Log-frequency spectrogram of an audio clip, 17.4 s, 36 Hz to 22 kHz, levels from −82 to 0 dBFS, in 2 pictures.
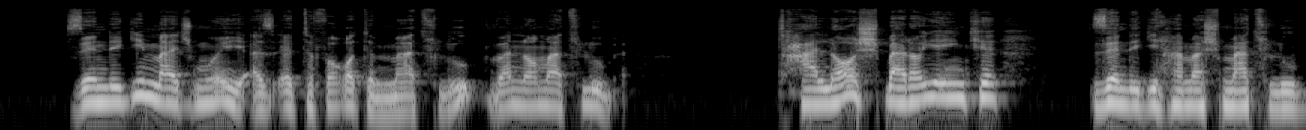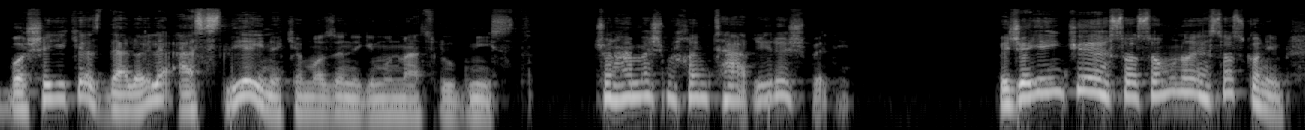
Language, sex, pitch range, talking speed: Persian, male, 110-170 Hz, 125 wpm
